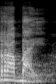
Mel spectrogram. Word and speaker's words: Rabbi: Rabbi tulisannya, bacanya rabai.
